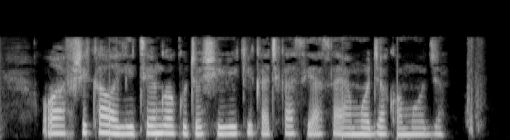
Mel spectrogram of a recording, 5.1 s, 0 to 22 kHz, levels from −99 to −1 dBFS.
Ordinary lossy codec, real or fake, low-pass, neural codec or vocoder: MP3, 48 kbps; real; 7.2 kHz; none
